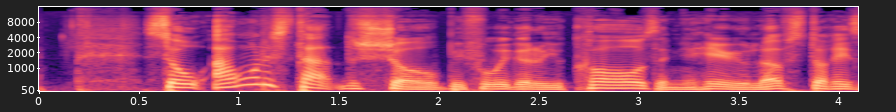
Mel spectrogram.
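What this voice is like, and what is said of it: French accent. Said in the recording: “the accent French. Français.”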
